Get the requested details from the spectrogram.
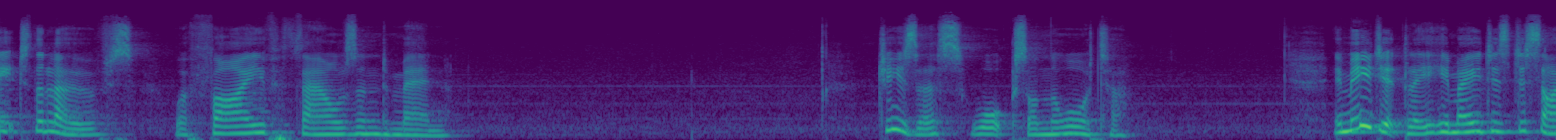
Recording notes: Preached at LCC Sunday Service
